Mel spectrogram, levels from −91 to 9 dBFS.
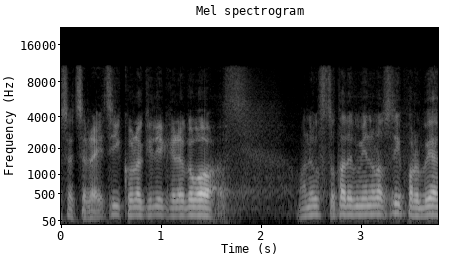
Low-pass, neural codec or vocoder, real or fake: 10.8 kHz; codec, 16 kHz in and 24 kHz out, 0.4 kbps, LongCat-Audio-Codec, fine tuned four codebook decoder; fake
